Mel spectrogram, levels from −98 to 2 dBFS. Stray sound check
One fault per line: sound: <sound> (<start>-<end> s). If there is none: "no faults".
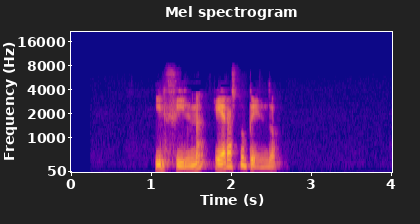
no faults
